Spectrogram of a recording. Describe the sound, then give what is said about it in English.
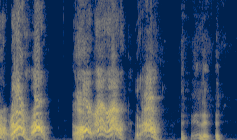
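A person imitates a dog barking, a loud run of about six throaty woofs and growly yaps in uneven bursts, the last few shorter and quicker. “So you all would bark?”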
